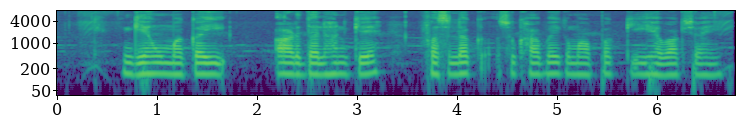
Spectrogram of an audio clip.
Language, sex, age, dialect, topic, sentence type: Maithili, male, 41-45, Angika, agriculture, question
